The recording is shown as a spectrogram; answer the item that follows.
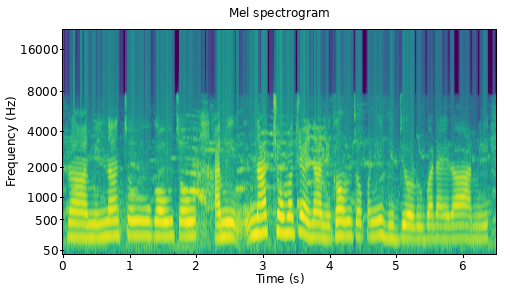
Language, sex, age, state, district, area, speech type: Nepali, female, 30-45, West Bengal, Darjeeling, rural, spontaneous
